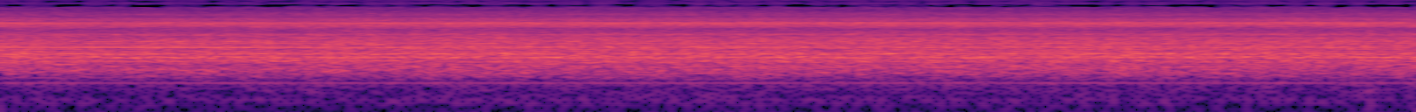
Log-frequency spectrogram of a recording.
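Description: Steady, even whirring of a running machine or appliance, with a constant hum under it and no change in level.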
